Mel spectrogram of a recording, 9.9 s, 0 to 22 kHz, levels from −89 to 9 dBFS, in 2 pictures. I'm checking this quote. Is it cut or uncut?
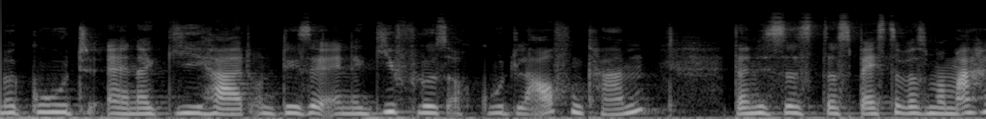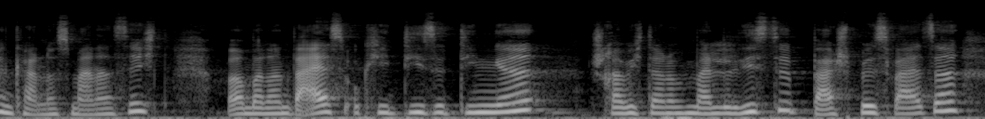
uncut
